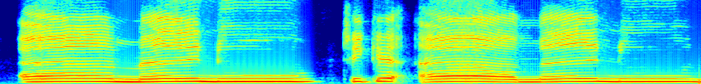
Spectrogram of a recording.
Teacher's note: आमनु, ठीक है, आमनु, दोनों को देखिएगा, आ और नू को 2 काउंट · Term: नेचुरल मद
